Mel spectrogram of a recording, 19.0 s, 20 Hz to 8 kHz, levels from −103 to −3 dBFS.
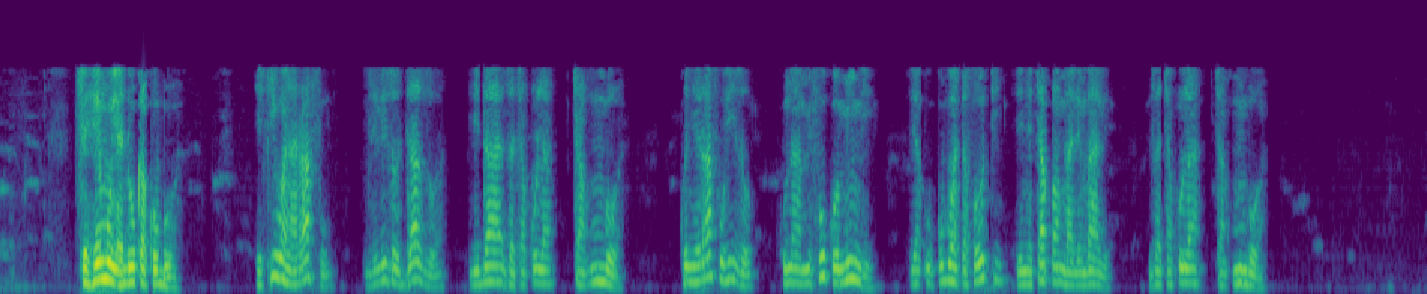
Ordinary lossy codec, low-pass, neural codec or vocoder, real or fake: AAC, 16 kbps; 7.2 kHz; codec, 16 kHz in and 24 kHz out, 2.2 kbps, FireRedTTS-2 codec; fake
